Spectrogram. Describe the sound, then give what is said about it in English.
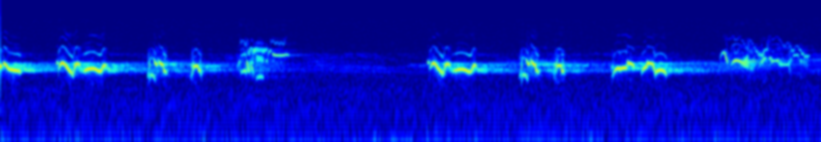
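An American robin's evening song is slowed to half speed, heard as several bursts of low, slurred, warbling whistled phrases with short gaps and one longer silence midway. “Let's listen more closely to the fine detail of a robin's evening song by slowing down the same notes to half normal speed.”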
